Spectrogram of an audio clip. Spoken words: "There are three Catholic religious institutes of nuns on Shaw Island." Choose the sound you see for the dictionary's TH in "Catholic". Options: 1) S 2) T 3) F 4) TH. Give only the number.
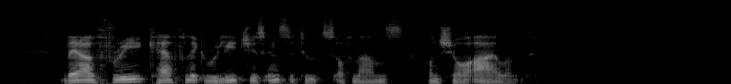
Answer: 4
